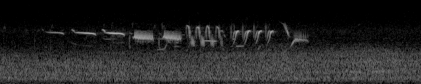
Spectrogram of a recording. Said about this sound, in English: an upwelling of music orchestrated primarily by the breeding birds. They sing in the mountains, in the riparian cottonwood and willow forests, throughout the prairies where the western meadowlarks and the vesper sparrows nest.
